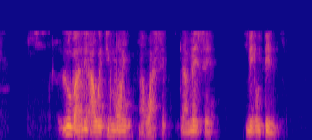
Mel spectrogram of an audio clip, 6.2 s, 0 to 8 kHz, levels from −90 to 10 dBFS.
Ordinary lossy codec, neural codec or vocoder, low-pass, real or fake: AAC, 16 kbps; codec, 16 kHz in and 24 kHz out, 1.1 kbps, FireRedTTS-2 codec; 7.2 kHz; fake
